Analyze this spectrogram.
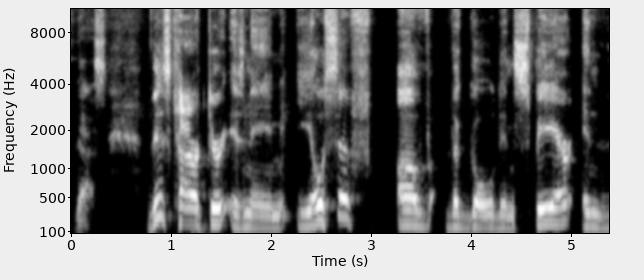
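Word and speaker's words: Iosif: So Eosif is actually a Slavic pronunciation of Joseph.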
